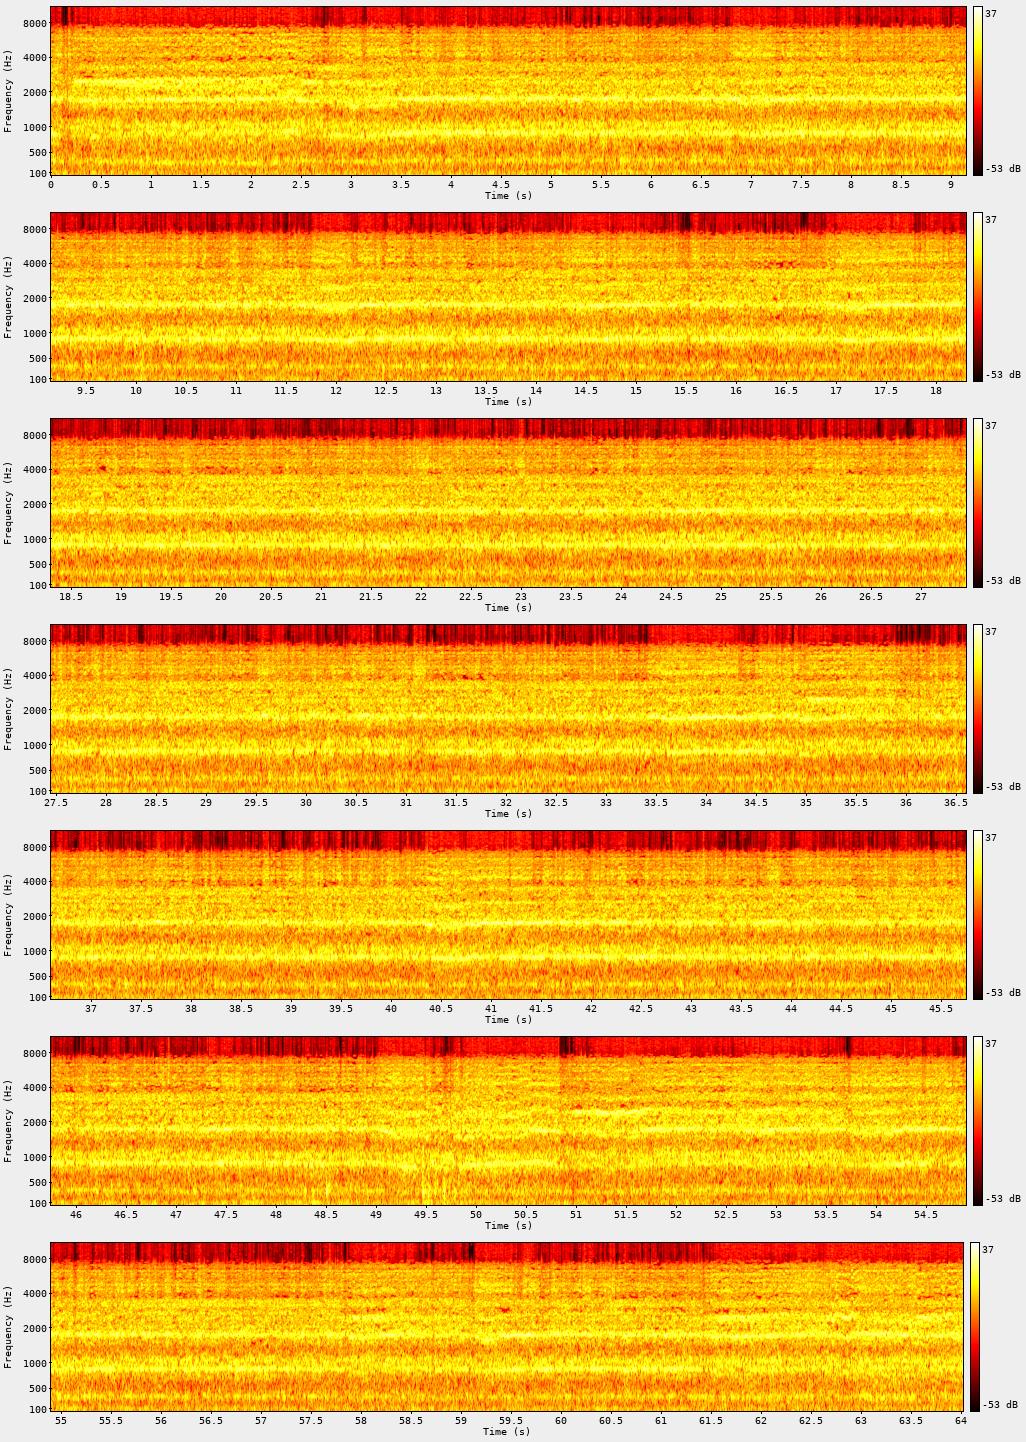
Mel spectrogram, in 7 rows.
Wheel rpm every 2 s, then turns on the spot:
220, 220, 230, 230, 230, 230, 230, 230, 230, 230, 230, 230, 230, 230, 240, 240, 230, 230, 230, 240, 230, 230, 230, 230, 230, 220, 230, 230, 230, 230, 230, 220.
none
